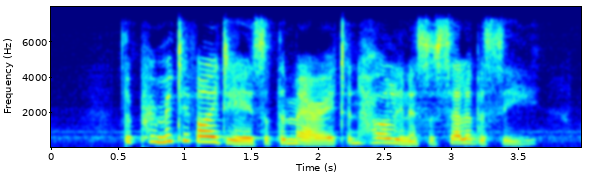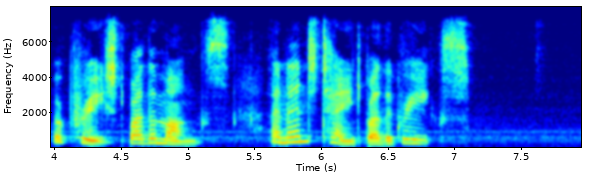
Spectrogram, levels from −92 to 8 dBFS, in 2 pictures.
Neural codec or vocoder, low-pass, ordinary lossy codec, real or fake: vocoder, 44.1 kHz, 128 mel bands, Pupu-Vocoder; 7.2 kHz; Opus, 64 kbps; fake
